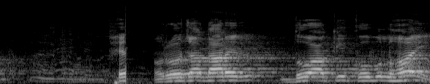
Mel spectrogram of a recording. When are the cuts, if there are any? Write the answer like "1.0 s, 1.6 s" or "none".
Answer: 1.3 s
